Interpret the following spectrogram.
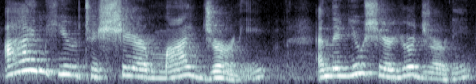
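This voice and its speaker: Female spiritual teacher, mid-range voice, animated and loose with laughs and cursing; roomy sound. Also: mid-range voice, slow pace. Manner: animated, laughs often, swears casually. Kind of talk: casual livestream teaching. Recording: roomy with faint background noise.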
